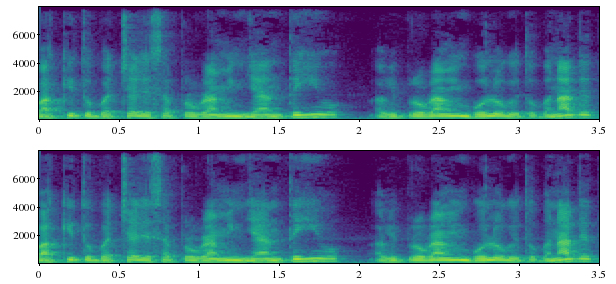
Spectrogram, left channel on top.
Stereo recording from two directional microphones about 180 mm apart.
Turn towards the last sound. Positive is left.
turn(degrees=-20)  # may be behind; listen again after turning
